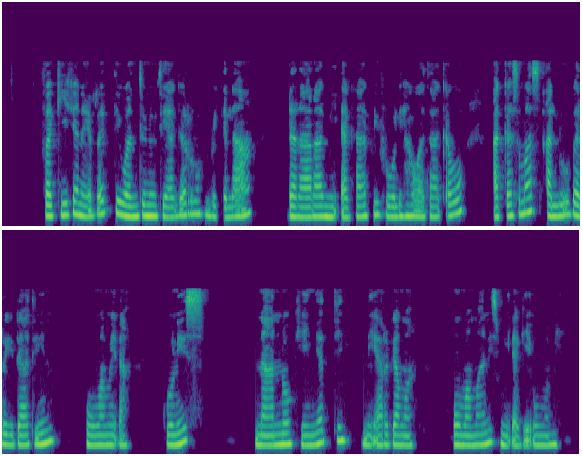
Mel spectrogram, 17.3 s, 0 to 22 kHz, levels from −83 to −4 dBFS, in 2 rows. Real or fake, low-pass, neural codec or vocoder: real; 7.2 kHz; none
